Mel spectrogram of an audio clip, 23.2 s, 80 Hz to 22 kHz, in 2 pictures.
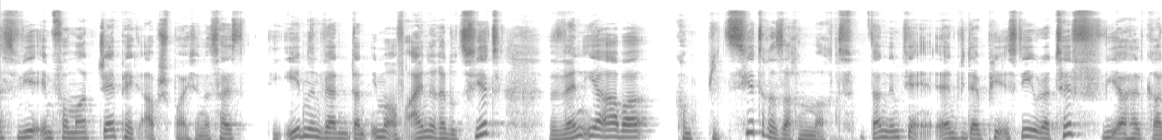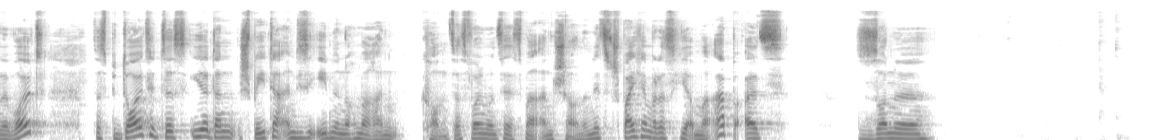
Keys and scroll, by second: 22.1-23.2 typing.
